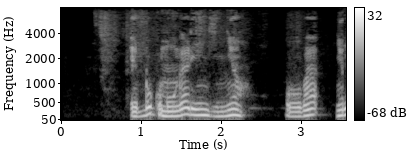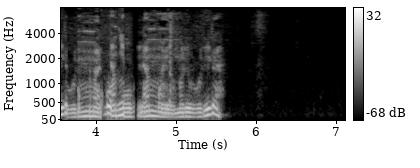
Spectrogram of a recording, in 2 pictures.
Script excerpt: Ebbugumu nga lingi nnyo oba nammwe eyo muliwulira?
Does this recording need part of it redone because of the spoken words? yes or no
yes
